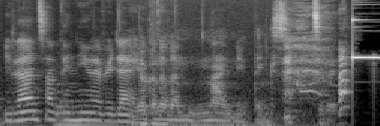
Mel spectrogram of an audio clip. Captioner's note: laughter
